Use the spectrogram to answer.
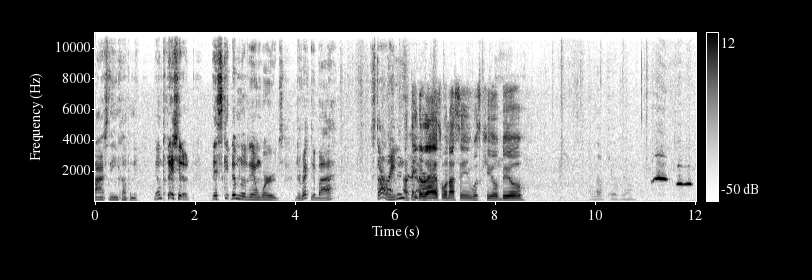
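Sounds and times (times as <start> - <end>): person whistling notes: 11.1 - 12.0.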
